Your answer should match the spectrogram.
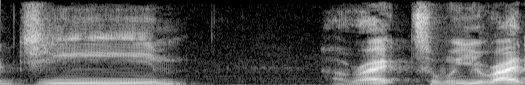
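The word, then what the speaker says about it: جيم: Okay, because it's not Jim. Remember we were talking about the phonetics. It's important because when you read the phonetics, sometimes if we read it in English, we won't know how to pronounce it in Arabic. Okay, so the letter is Jeem.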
